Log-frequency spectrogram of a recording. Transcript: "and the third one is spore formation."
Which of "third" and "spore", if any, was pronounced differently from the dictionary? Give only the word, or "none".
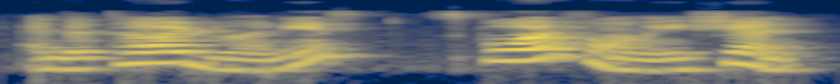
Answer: third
